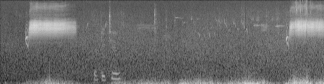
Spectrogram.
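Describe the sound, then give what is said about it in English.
Gusty wind buffets outdoors as a low, fluctuating rumble that swells and eases throughout, strongest toward the end. A brief, high tonal whistle sounds near the start and again at the close. “Really windy.”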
